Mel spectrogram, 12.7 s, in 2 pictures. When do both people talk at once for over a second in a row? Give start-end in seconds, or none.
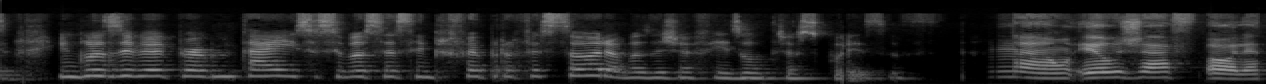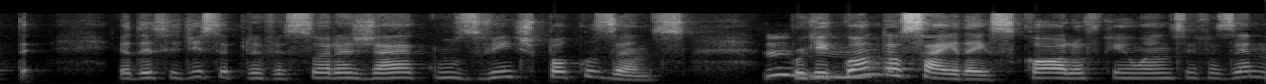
none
